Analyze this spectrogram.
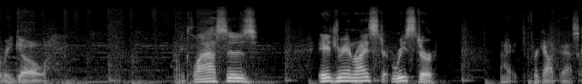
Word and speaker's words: Reister: ADRIAN REISTER. I forgot to ask how to say his name. Did I get it right, Adrian? No, it's Reister.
